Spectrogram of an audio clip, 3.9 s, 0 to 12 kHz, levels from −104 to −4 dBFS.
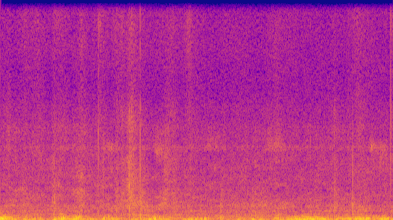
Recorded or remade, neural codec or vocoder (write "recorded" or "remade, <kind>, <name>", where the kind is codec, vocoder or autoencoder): remade, codec, SNAC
